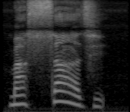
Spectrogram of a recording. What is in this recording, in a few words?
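Japanese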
